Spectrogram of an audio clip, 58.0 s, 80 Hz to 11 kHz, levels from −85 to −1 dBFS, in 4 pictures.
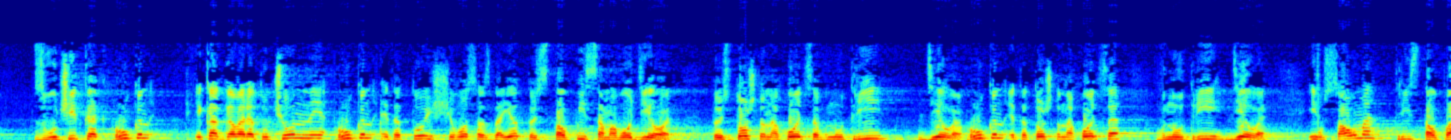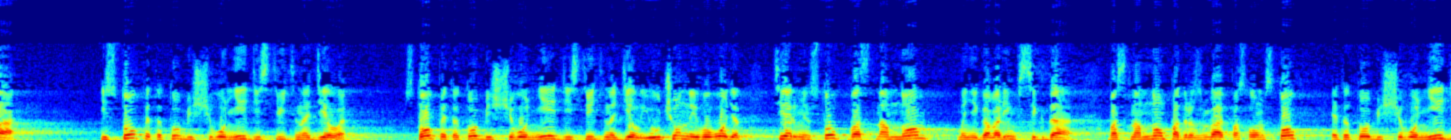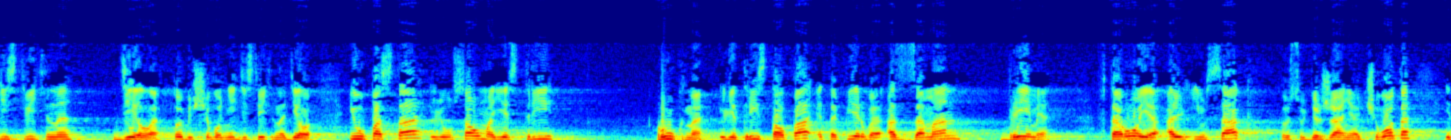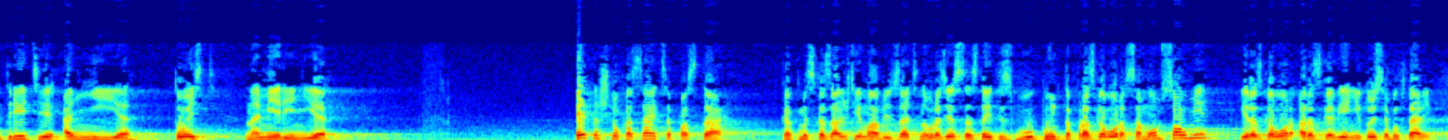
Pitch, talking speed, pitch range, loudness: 180 Hz, 145 wpm, 165-200 Hz, -15 LUFS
